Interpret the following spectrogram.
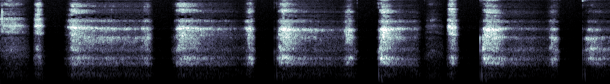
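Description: A person breathing hard and rhythmically through an open mouth, about one breath a second, each long breath followed by a short sharp catch of air.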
